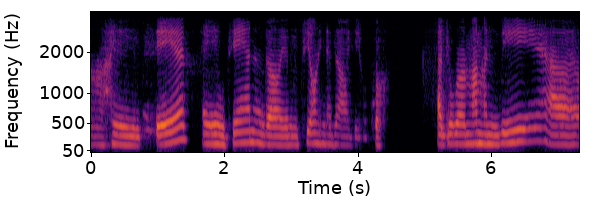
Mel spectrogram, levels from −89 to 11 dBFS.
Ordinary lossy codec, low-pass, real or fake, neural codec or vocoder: none; 3.6 kHz; fake; codec, 16 kHz, 0.5 kbps, X-Codec, HuBERT features, trained on general audio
